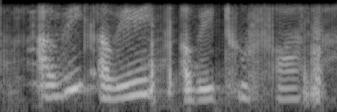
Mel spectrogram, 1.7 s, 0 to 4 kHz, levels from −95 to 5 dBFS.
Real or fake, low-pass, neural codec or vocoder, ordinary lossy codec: fake; 3.6 kHz; vocoder, 22.05 kHz, 80 mel bands, Vocos; none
